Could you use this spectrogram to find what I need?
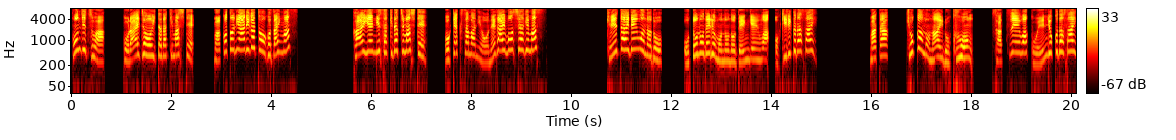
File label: honzitsu ha goraizyou, info girl voice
